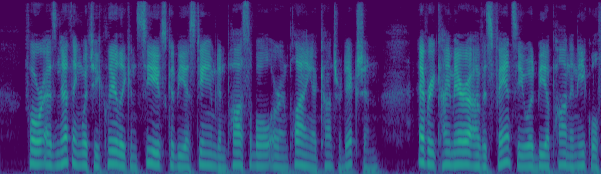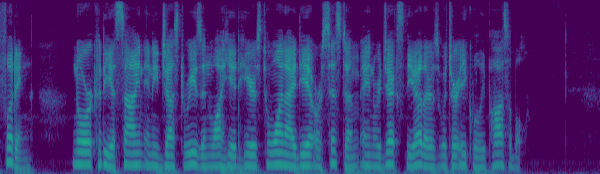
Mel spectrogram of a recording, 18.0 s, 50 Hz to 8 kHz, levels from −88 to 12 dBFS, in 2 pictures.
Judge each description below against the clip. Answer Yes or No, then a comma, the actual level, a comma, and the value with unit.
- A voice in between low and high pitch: Yes, medium, 145 Hz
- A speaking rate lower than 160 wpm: No, average, 165 wpm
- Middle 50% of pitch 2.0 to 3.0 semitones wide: Yes, narrow, 2.6 semitones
